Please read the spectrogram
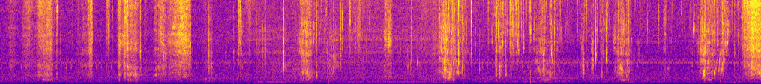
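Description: Wet mud and slush squelching and scraping as hands rub it into a shotgun's rail and magazine tubes, in irregular short strokes.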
